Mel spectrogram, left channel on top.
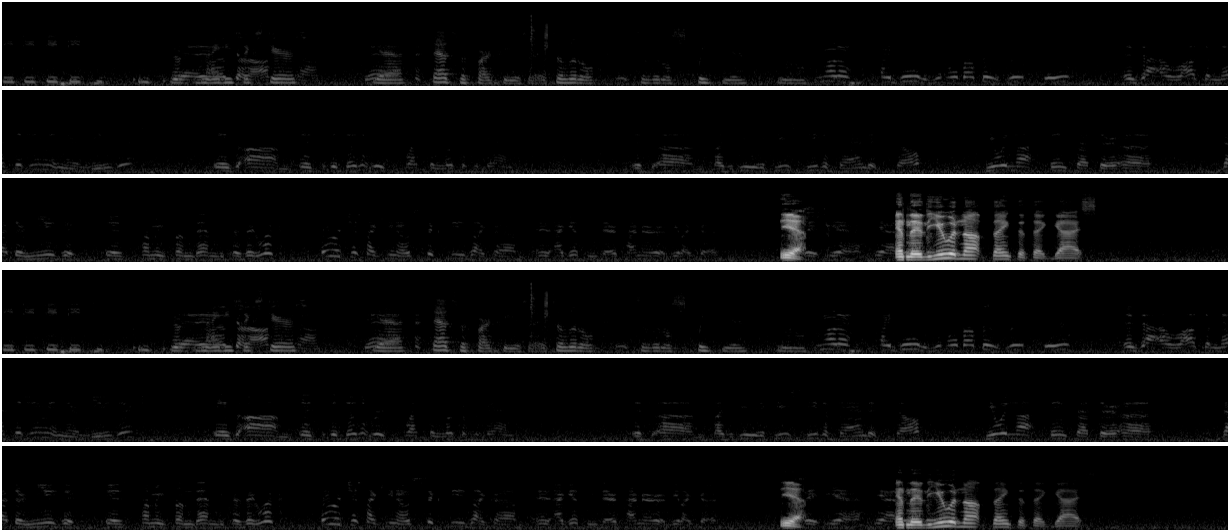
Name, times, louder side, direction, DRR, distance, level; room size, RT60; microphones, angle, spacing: voice 1, 0.0-3.0 3.7-4.0 4.3-6.1 6.3-8.1, equal, 5° right, 0.8 m, -51 dB
voice 2, 1.7-3.2 3.6-4.2 6.1-6.3 8.1-8.5 8.8-10.7 11.2-13.6 14.4-17.6 18.1-23.8 24.5-25.3 25.6-27.2 27.7-32.1 32.5-34.1, right 1 dB, 25° right, 3.2 m, -55 dB
voice 3, 33.5-35.5, left 6 dB, 55° left, 0.3 m, -26 dB
head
